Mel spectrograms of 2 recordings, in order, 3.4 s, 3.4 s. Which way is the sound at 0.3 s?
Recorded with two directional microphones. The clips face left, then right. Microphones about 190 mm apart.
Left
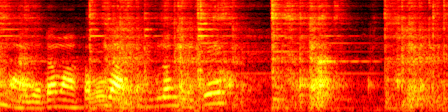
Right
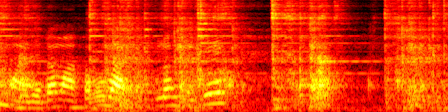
5° left (ahead or behind).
